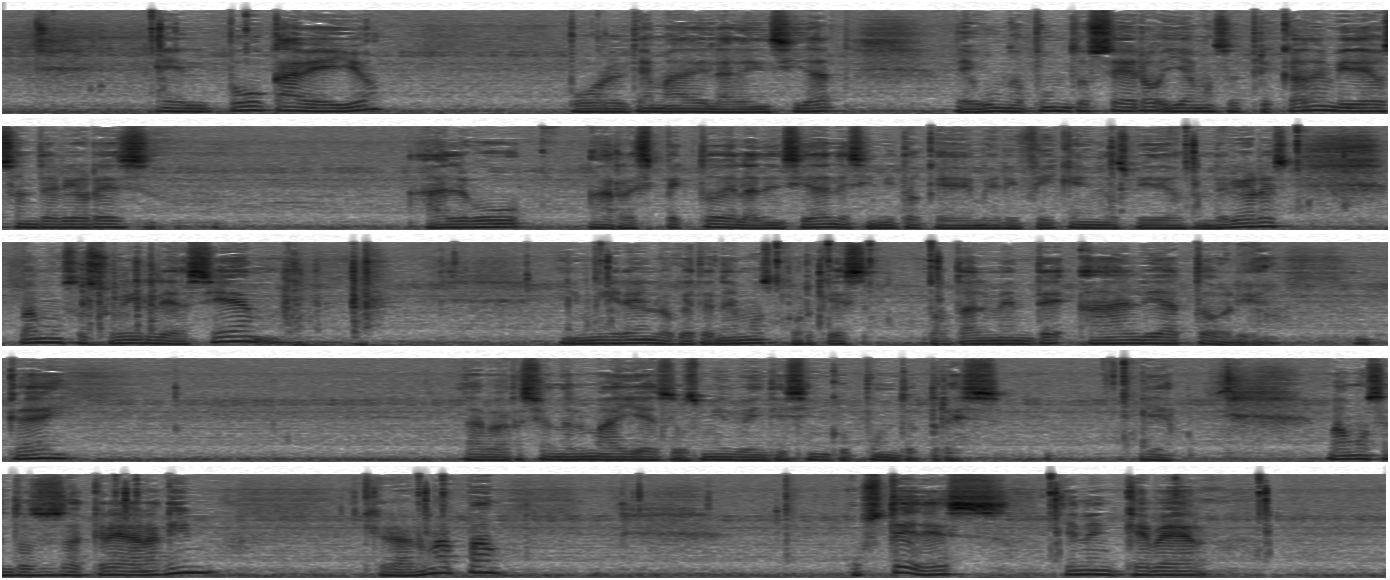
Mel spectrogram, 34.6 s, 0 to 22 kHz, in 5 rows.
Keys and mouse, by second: 0.8 alt+click, 12.9 click, 14.3 1, 14.8 0, 15.6 Return, 16.9 alt+click, 18.0 alt+right click, 18.5 alt+click, 28.3 click, 33.0 click.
